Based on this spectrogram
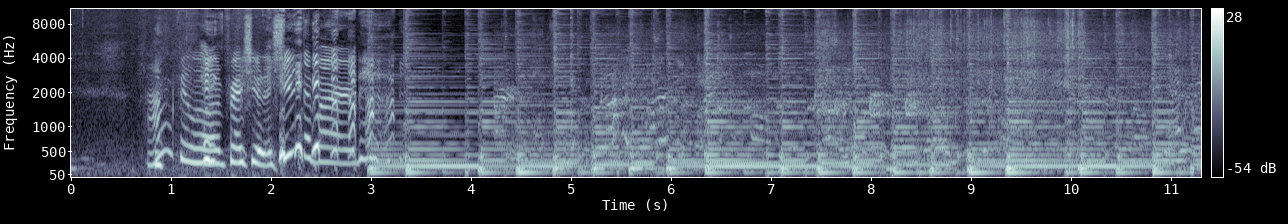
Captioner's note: laughter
